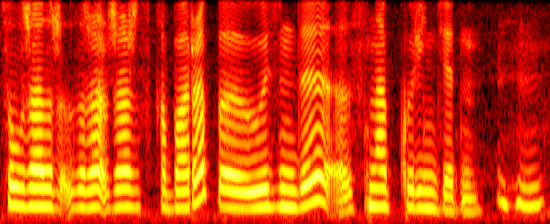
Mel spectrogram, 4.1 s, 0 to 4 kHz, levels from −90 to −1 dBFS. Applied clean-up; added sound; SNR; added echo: none; none; none; none.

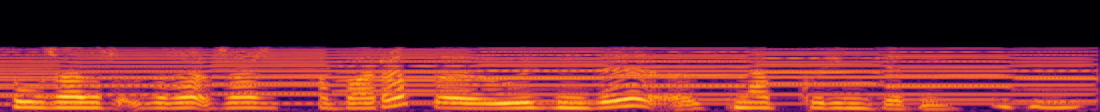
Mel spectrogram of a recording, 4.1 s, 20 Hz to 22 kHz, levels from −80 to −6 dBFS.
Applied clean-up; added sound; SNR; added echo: none; Trumpet + Trumpet; 4 dB; none.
